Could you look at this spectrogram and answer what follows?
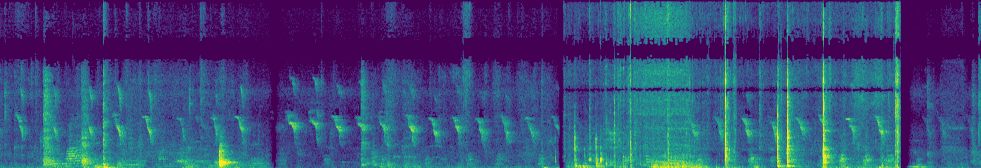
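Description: Chickens calling, a run of short high cheeps that fall in pitch, about two or three a second. There is a sharp knock about four seconds in and a few more clicks near the end.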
